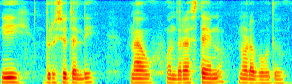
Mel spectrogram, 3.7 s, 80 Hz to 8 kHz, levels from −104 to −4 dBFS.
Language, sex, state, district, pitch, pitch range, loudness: Kannada, male, Karnataka, Koppal, 145 Hz, 140-155 Hz, -20 LUFS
